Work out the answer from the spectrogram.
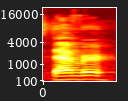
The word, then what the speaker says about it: Denver: say my name and I'm like like the city Denver like that might be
